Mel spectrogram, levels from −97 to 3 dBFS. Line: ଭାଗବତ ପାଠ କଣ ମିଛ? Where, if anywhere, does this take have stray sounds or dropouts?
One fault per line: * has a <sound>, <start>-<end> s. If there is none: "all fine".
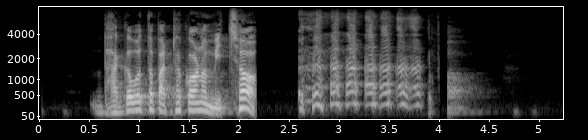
* has a laugh, 2.6-4.0 s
